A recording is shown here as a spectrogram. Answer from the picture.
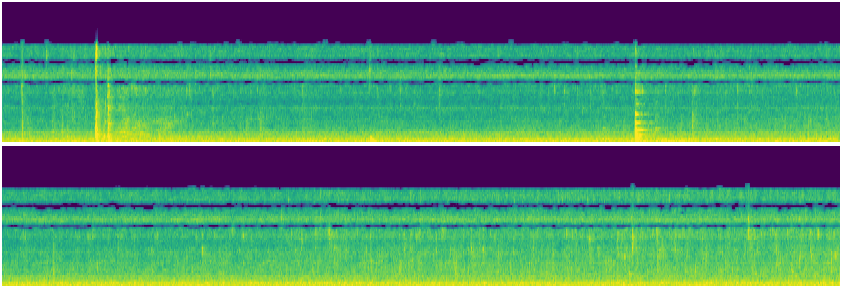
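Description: Chicken pieces frying in butter in a pot over a high flame, a steady sizzle, with two short knocks, one under a second in and one about five seconds in.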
